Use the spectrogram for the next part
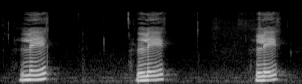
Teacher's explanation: And because the word ends with a K sound, any words end with a P, K or T sound are dead syllables. So we've got low class consonant, a dead syllable and a short vowel, which makes a high tone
